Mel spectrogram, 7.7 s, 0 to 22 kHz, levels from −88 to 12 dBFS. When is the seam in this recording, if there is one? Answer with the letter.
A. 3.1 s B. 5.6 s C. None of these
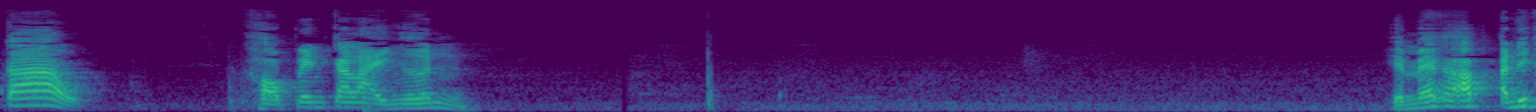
A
